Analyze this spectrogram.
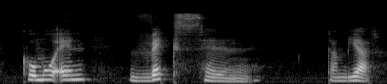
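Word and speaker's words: Wechsel: una S como en vexel cambiar o vaken crecer Así que chs es x y no sh y a veces también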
